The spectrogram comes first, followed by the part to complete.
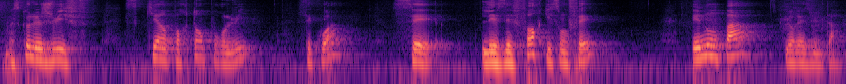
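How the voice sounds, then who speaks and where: A man who is a rabbi teaching a Torah lesson to a live audience, telling stories in a lively way and often stumbling over repeated words. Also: a little high, unhurried, vocal fry, long pauses. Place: class hall with a live audience.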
